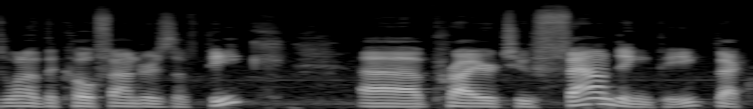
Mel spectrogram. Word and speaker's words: Pique: the market uh with the app peak and that is spelt p-i-q-u-e and so i'm really excited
